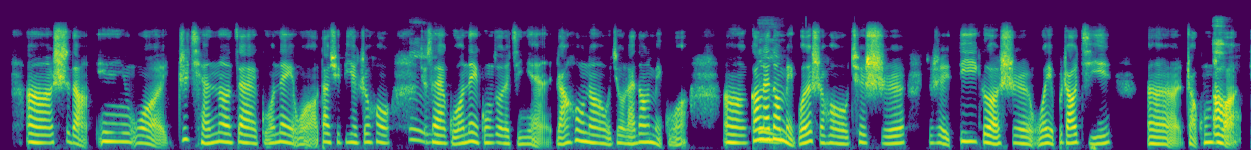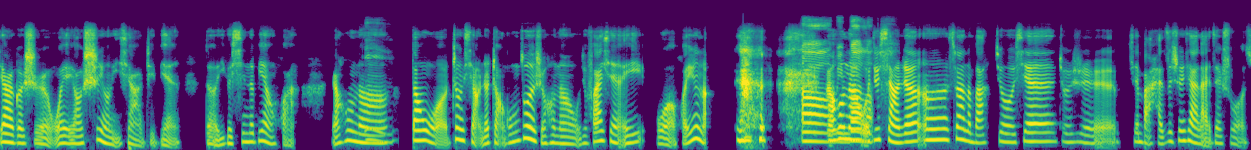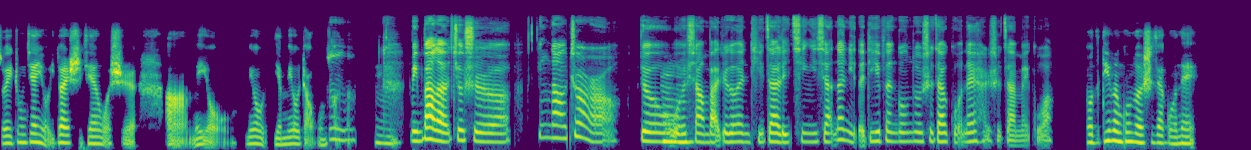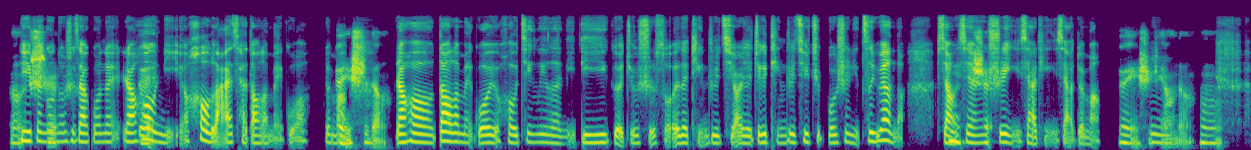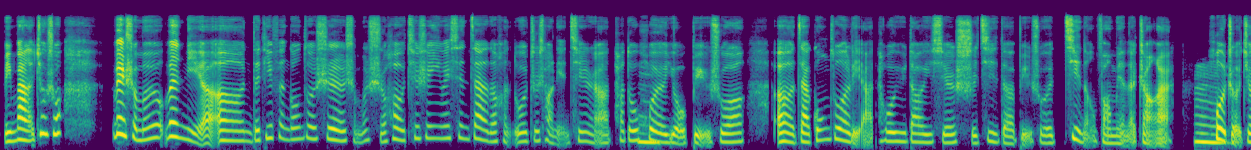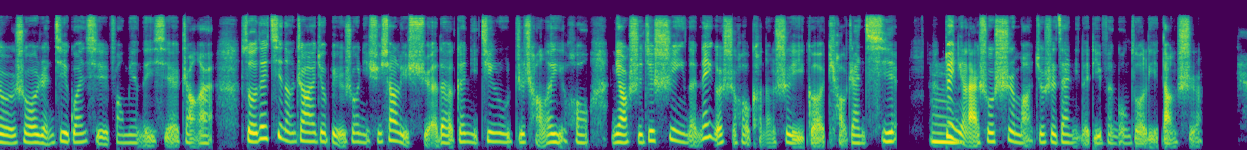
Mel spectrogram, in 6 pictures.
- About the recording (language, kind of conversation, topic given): Chinese, podcast, 你第一份工作对你产生了哪些影响？
- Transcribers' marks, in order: laugh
